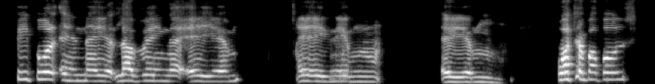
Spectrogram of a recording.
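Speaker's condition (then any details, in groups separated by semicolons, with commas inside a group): Huntington's disease; confirmed by genetic test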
